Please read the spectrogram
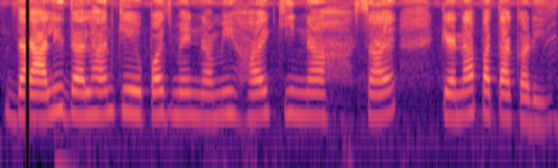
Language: Maithili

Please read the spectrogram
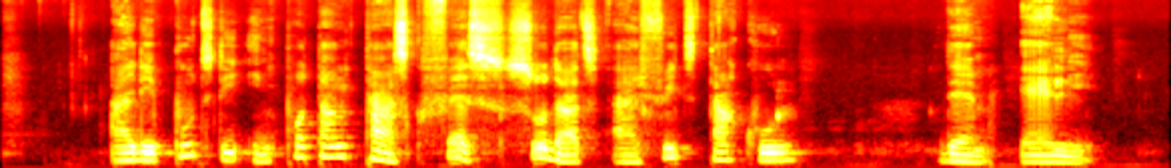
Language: Nigerian Pidgin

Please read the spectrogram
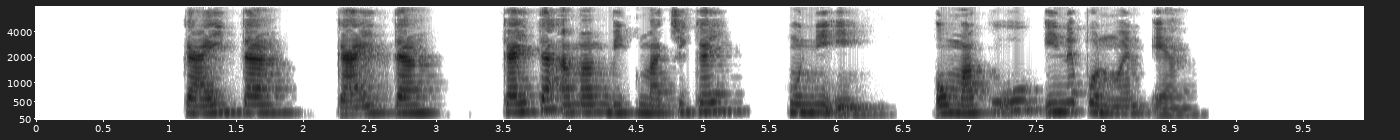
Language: Yaqui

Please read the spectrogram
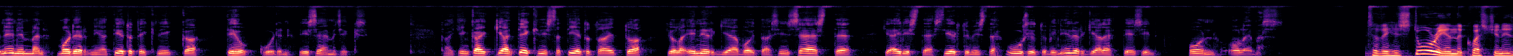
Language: Finnish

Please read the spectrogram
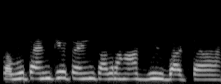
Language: Odia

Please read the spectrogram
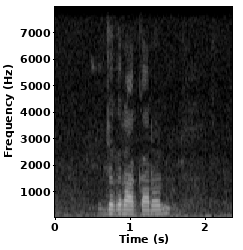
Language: Maithili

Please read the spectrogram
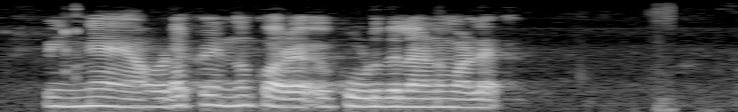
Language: Malayalam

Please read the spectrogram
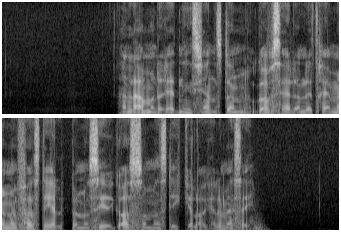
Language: Swedish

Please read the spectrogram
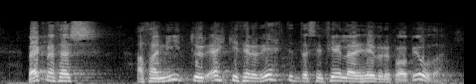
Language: Icelandic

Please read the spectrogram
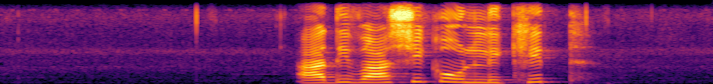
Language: Nepali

